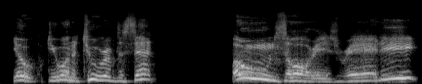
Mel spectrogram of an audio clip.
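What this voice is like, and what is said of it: Poor Macho Man Randy Savage impression. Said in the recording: “your pathetic impression of Macho Man Randy Savage”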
